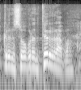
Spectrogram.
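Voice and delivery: ordinary delivery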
